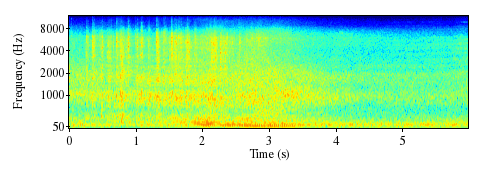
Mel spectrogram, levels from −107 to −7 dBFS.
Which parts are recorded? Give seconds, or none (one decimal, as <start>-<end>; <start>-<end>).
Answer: 0.0-0.6; 2.3-6.0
